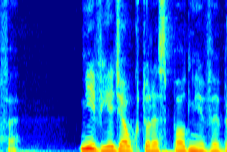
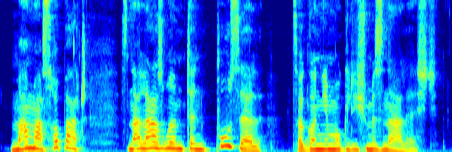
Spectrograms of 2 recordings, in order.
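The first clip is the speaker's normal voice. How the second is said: put-on excited child; 4 semitones higher, 5 dB louder than usual. A narrator's reading. Child excited about found puzzle.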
